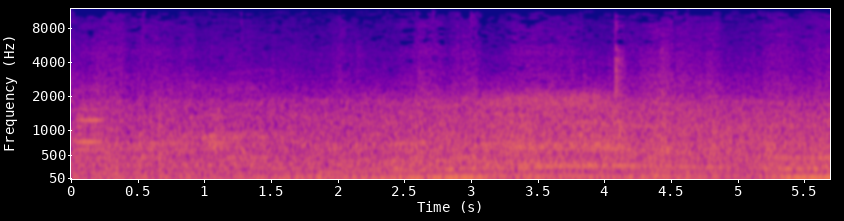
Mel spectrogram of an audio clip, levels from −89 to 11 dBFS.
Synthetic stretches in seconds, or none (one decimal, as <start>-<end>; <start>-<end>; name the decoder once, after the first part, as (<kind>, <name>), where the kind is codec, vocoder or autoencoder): none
